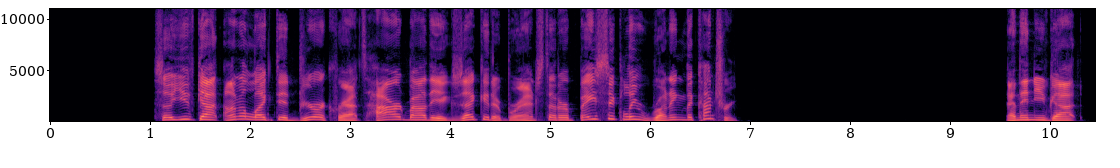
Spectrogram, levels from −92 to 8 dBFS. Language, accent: English, American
